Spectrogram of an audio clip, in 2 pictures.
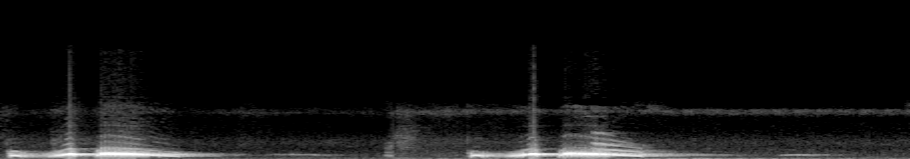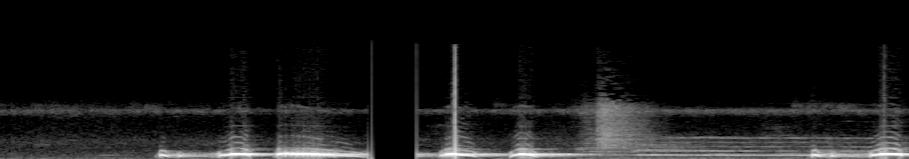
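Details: Spotted dove (tekukur) in full, active song, used as a lure to prompt silent birds to sing: low, mellow cooing phrases of several notes with a drawn-out middle coo, repeated in bursts separated by pauses of a few seconds.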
